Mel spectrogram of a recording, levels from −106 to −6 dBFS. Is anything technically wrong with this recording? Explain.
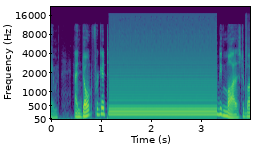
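Yes. From 1.16 to 3.32 s the speech freezes into a steady, flat buzz pitched at 100 Hz. This is a system hang loop: the computer stalled while the audio hardware kept replaying one 10 ms stretch, which fits a 10 ms buffer, over two hundred times.

From 3.89 s to the end, a chirping, pulsing buzz at around 70 Hz appears, roughly 15 dB below the speech. This is computer activity noise: processor or graphics load shifting the shared ground, so the buzz follows the machine's activity rather than the sound.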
